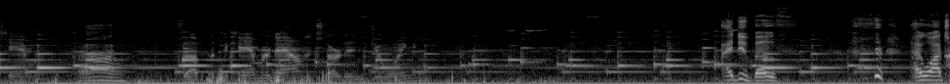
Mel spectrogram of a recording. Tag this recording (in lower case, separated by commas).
music, speech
